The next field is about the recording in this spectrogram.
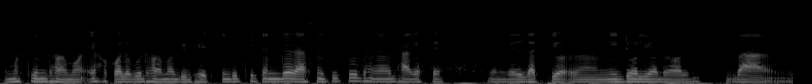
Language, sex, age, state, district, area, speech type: Assamese, male, 30-45, Assam, Majuli, urban, spontaneous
